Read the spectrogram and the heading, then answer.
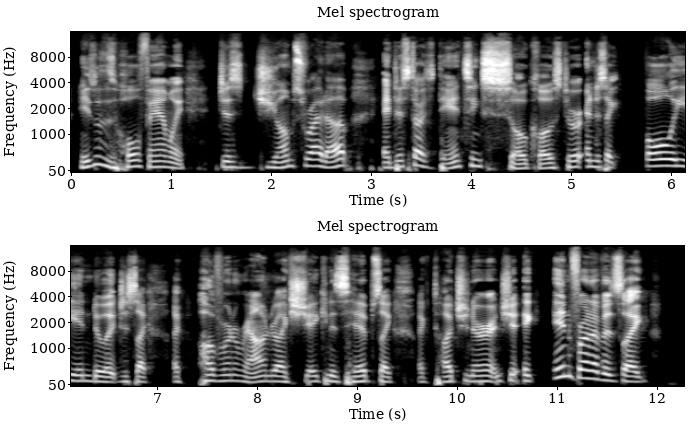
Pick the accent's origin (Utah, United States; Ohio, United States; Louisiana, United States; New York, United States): Utah, United States; Provo; I'm just from Provo, Utah. I don't know anything about the world.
